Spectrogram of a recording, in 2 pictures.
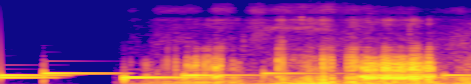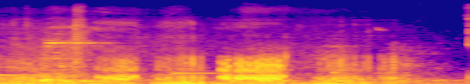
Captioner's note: purring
